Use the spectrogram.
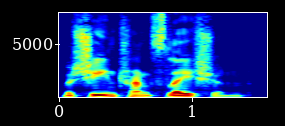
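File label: "machine translation", British English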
